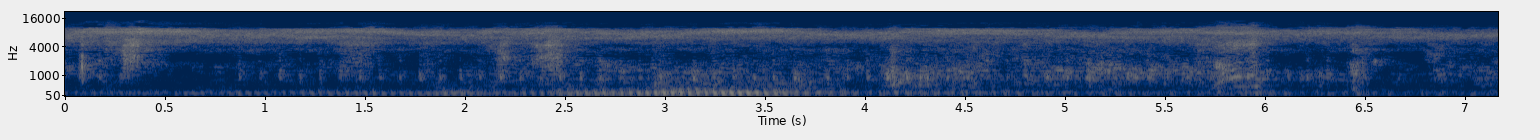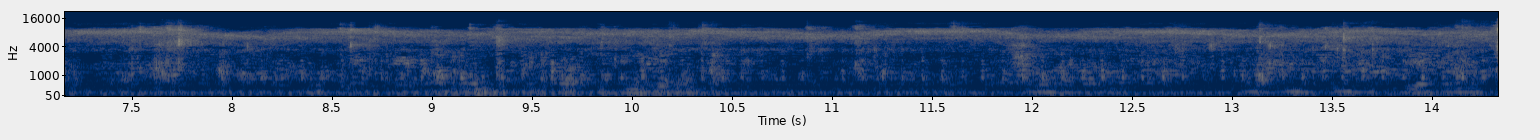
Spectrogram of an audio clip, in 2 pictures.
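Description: Steady high-pitched insect drone with scattered faint clicks.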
